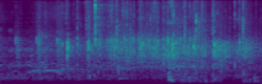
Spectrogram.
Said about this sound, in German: Ja, Applaus.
